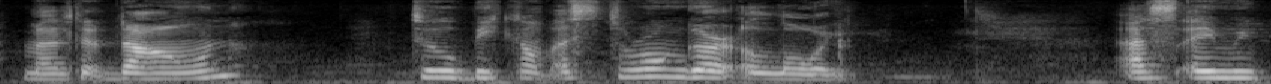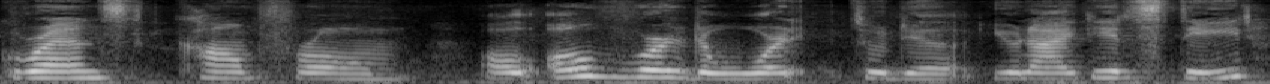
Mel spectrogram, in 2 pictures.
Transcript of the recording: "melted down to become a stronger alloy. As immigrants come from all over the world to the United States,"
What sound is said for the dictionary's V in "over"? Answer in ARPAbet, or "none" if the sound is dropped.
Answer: V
